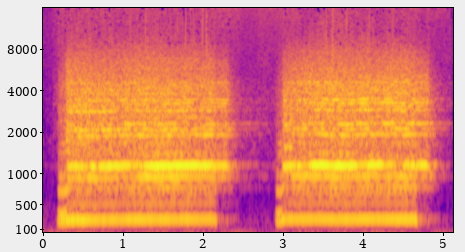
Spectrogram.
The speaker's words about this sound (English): Even the sharp whistle of a tugboat.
